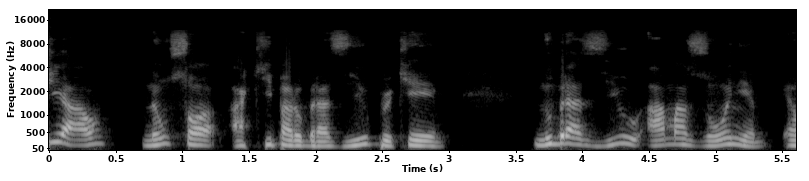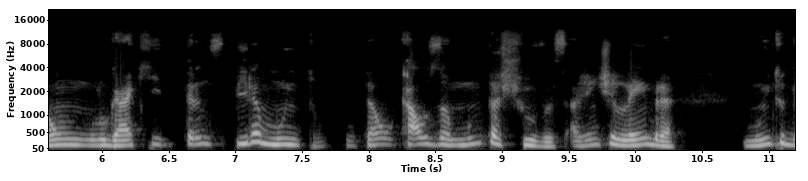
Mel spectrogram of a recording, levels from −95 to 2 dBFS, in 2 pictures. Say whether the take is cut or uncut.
uncut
